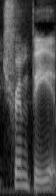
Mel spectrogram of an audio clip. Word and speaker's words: Trimpe: That's right, Trimpe. We know last time we said it was Trimpe, but we heard his name pronounced a couple of different ways, haven't we, Joe? Yeah, a couple of different times. So, but Herb mentioned himself. It's Trimpe, so that's what we want to make sure.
